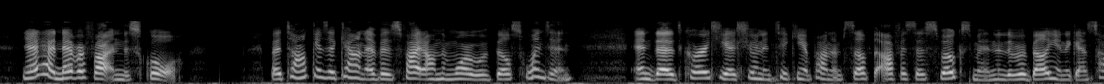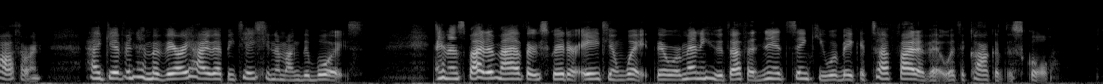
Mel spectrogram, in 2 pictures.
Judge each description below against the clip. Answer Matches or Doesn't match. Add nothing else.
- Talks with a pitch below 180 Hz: Doesn't match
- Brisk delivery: Matches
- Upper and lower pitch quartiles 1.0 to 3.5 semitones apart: Matches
